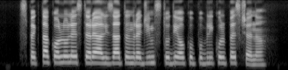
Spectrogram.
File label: synth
